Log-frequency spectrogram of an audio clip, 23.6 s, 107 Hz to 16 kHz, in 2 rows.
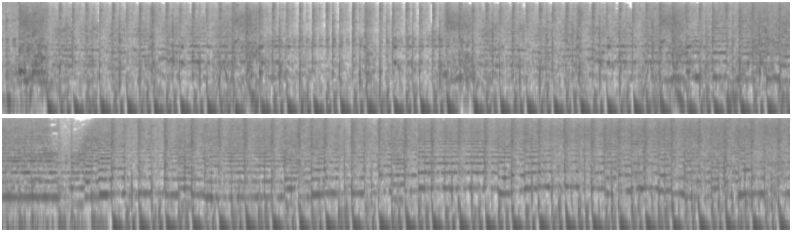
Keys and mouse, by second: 3.8 Tab, 4.5 shift+middle click, 6.2 click, 6.8-8.0 middle drag, 9.1 ctrl+click, 9.6 middle click, 11.5 shift+middle click, 13.9 shift+middle click, 17.0 ctrl+click, 17.6 middle click, 19.7 middle click, 22.0 middle click.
